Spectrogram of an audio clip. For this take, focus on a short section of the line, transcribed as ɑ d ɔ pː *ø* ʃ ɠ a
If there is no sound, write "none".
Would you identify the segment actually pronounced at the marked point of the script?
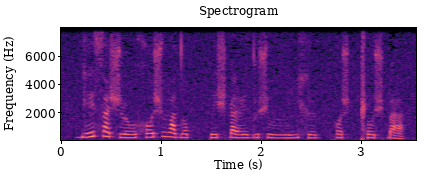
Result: e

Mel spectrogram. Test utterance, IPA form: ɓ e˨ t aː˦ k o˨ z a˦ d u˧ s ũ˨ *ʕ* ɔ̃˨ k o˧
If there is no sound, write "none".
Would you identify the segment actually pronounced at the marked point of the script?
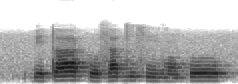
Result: ɣ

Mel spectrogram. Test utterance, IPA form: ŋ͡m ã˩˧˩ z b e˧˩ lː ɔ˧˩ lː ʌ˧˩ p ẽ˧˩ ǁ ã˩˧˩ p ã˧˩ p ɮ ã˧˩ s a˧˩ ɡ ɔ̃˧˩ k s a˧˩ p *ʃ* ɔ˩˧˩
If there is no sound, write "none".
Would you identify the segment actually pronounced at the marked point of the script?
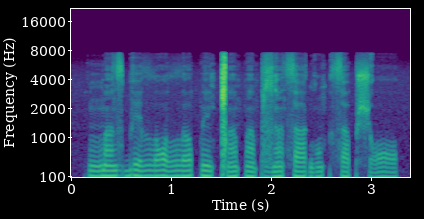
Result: ʃ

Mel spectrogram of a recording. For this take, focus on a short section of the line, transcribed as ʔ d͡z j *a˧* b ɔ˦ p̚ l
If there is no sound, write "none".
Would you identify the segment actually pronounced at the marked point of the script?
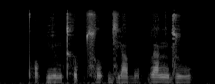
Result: a˧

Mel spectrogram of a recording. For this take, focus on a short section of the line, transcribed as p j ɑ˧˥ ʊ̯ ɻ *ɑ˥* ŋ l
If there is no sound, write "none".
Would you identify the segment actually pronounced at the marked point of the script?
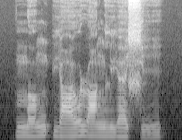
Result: ɑ˥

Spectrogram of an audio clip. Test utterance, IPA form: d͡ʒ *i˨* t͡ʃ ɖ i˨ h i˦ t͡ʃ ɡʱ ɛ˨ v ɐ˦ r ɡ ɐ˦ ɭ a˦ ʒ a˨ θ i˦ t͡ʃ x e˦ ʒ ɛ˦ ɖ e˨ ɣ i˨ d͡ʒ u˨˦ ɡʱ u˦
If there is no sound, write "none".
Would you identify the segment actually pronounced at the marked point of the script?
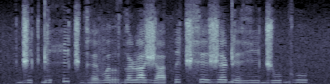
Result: i˨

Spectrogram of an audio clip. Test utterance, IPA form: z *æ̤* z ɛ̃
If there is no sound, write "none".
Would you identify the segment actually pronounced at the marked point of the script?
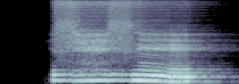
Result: æ̤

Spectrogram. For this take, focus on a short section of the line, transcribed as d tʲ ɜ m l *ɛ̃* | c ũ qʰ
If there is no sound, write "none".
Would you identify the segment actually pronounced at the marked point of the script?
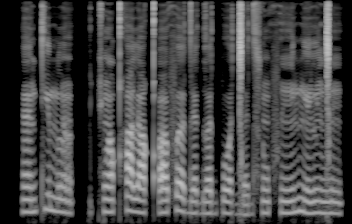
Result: ə̃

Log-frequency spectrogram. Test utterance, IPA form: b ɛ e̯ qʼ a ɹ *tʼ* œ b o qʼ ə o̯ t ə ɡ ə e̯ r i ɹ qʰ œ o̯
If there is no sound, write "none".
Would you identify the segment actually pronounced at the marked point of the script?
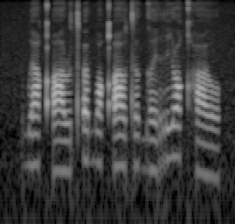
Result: tʼ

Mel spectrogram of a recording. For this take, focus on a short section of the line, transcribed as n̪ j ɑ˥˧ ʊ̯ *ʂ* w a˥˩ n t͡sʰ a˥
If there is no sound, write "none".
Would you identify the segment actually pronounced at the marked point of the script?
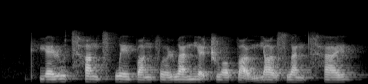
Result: s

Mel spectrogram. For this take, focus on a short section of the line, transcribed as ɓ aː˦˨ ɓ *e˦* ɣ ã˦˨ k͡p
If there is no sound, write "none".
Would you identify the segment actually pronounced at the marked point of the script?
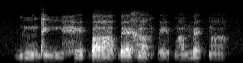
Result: ɛ˦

